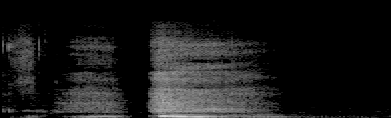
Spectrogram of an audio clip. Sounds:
Sigh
